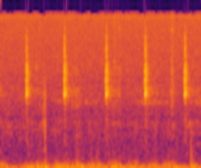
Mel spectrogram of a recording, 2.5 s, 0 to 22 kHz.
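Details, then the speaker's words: Kia Sorento V6: sharp metallic ticks over road rumble when driven over street undulations, from cracked body metal at the rear suspension subframe mount, cracked internally; repair needs the subframe removed, internal reinforcement and rewelding. "com o carro com as vibrações ondulações da rua ele faz esse barulho aqui tá"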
